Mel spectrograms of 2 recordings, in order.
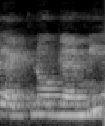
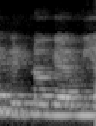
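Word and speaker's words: geitonogamy: तरह की जो है गाइटनोगैमी या गिटनोगैमी आप इसे प्रोनाउंस कर सकते हैं।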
